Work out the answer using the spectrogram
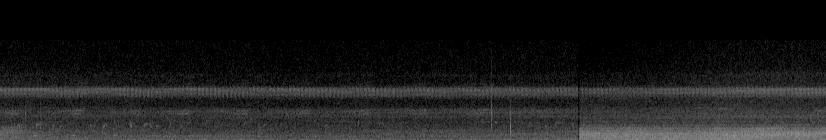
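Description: Steady high insect drone over faint outdoor ambience. Near the end it switches abruptly to the louder, steady hum of car engines idling, with a low rumble.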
